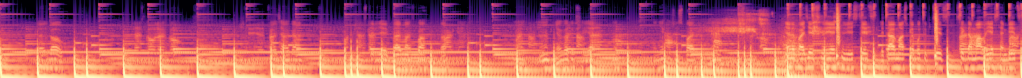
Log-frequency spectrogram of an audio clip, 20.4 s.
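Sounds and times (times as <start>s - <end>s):
freestyle beat: 0.0s - 20.4s.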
